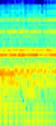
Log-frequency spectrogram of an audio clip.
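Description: A telephone in the Garfield's Babes and Bullets video game rings with a steady, bright electronic bell tone, a single short burst heard alone and fairly loud.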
